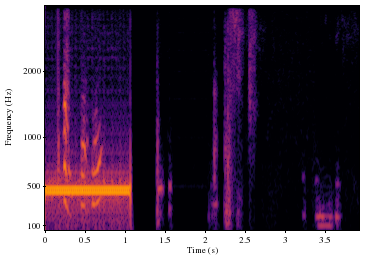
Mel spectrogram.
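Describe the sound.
A telephone rings with an incoming call: a loud, steady tone with warbling sounds layered over it lasts about a second, then stops. A few brief, faint voice sounds follow.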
